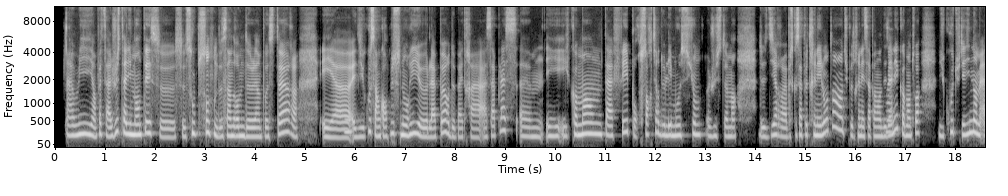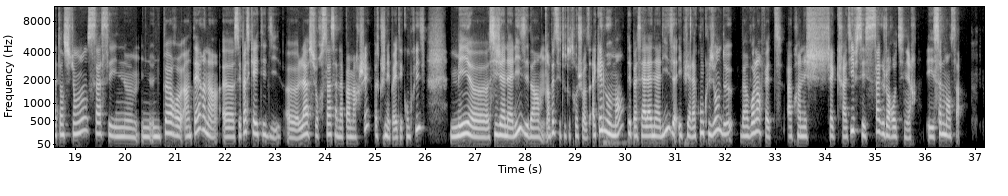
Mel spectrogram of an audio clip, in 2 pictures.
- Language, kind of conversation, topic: French, podcast, Comment transformes-tu un échec créatif en leçon utile ?
- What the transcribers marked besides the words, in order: laughing while speaking: "soupçon"; other background noise; tapping; stressed: "mais"; drawn out: "échec"; stressed: "ça"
